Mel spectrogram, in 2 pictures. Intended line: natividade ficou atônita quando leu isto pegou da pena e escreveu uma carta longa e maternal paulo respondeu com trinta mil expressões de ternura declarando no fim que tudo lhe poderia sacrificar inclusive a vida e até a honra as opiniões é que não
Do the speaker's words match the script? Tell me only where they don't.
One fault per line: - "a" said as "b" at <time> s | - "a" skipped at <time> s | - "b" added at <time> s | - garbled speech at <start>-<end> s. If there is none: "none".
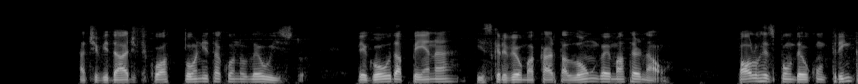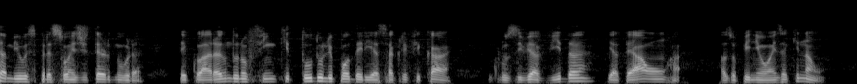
none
